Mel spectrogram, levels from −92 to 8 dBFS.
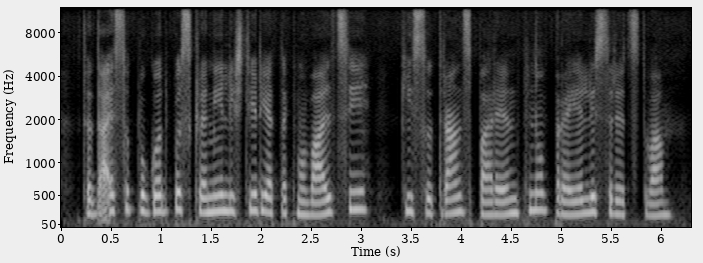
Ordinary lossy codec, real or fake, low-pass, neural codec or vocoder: none; fake; none; codec, 24 kHz, 1.2 kbps, DualCodec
